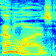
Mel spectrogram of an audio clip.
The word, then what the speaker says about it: analyze: with a voice test but analyze and analyst are stressed on the first syllable without wishing to exaggerate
